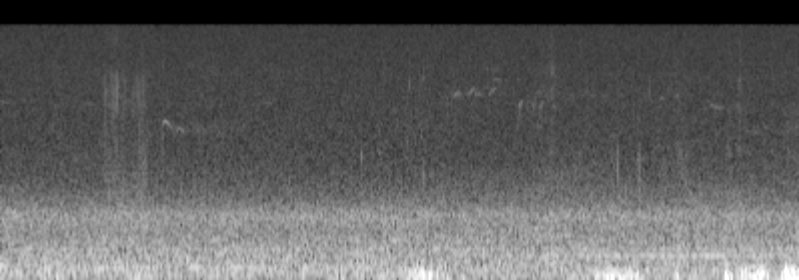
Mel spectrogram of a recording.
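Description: Steady distant road-traffic hum, with a few low thumps of wind on the microphone about four seconds in and near the end, and faint bird chirps.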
